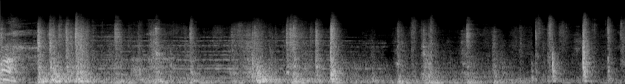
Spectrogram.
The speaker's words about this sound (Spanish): Los golpes del fuerte puño de Calimán caen repetidas veces contra la puerta acerada que acaba de cerrarse frente a él. Es una trampa de acero inexpugnable.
